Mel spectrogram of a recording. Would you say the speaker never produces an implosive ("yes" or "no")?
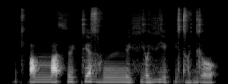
yes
